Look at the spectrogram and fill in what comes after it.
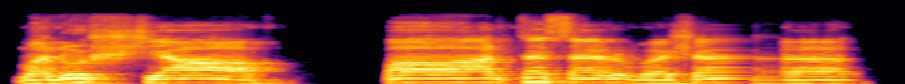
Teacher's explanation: The sha here is again retroflex sha or cerebral sha.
